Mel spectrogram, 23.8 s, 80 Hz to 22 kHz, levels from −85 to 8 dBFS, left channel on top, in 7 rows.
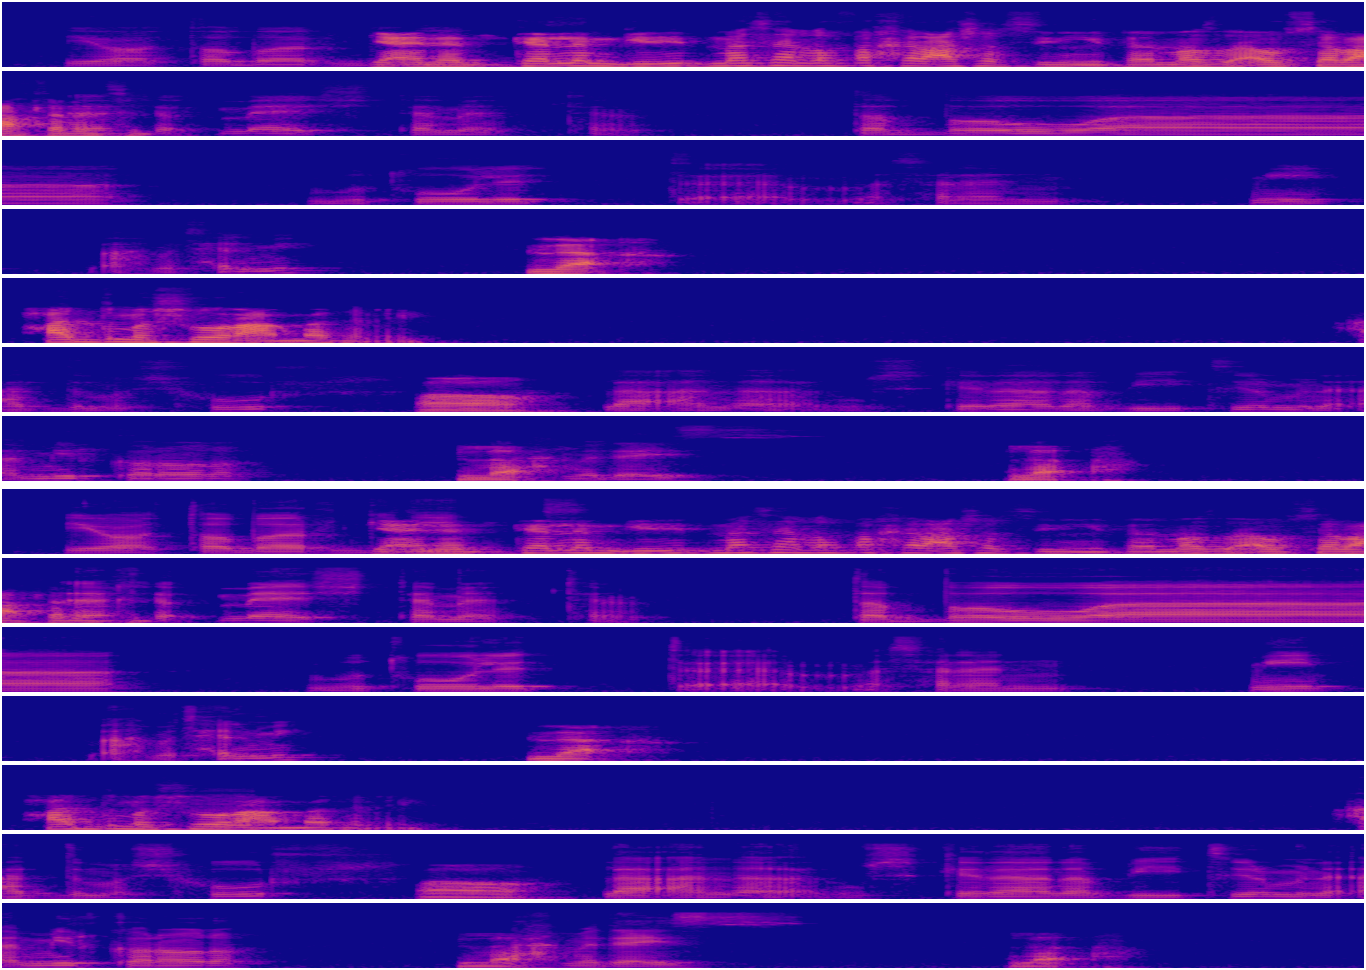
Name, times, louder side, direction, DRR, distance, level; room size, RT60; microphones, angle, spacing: voice 1, 0.2-1.2 3.6-3.7 3.9-5.0 5.5-7.1 7.6-8.1 8.5-9.5 9.9-10.1 10.5-11.0 14.1-14.3 17.0-18.0 18.5-21.1 21.7-22.4, right 4 dB, 55° right, 0.8 m, -42 dB
voice 2, 0.9-3.7 11.5-11.9 13.7-14.7 18.1-18.4 21.6-21.8 22.9-23.3, left 4 dB, 65° left, 0.8 m, -33 dB
9.8 x 5.3 x 3.6 m
head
